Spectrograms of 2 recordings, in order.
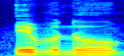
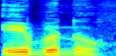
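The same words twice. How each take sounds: No difference in how they are said.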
